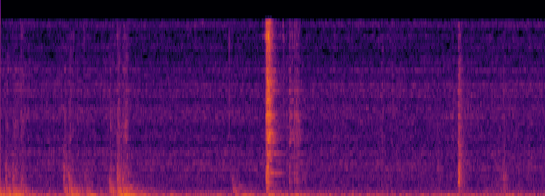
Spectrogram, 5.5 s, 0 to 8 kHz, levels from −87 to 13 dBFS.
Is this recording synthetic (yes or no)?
yes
